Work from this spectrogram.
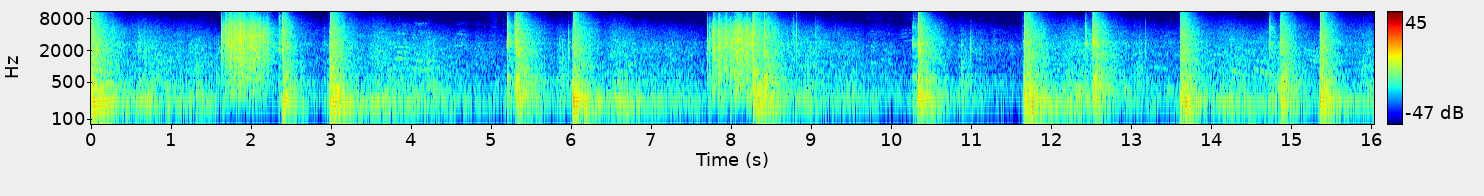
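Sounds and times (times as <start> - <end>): fireworks bursting: 0.0 - 16.0
firework hissing: 1.5 - 2.9, 7.5 - 9.4.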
